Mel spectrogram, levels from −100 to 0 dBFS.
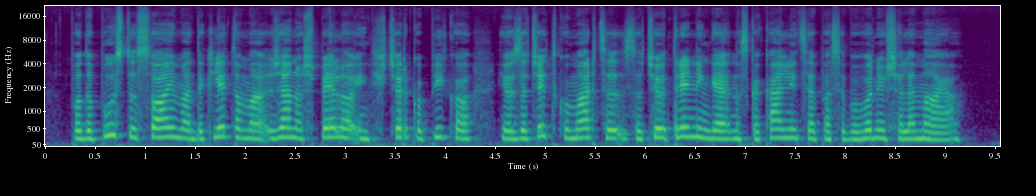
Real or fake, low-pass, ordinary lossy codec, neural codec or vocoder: fake; none; none; vocoder, 44.1 kHz, 128 mel bands, Pupu-Vocoder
